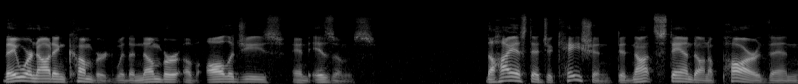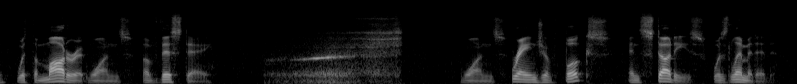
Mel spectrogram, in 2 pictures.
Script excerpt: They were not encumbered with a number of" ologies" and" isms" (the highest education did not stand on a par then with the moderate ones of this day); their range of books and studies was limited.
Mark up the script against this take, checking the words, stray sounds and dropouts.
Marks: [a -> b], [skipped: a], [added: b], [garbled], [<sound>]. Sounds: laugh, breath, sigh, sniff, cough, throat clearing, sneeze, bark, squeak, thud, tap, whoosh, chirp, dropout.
They were not encumbered with a number of" ologies" and" isms" (the highest education did not stand on a par then with the moderate ones of this day); [breath] [their -> ones] range of books and studies was limited.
